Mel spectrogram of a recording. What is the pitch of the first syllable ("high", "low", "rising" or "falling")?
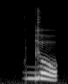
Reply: falling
